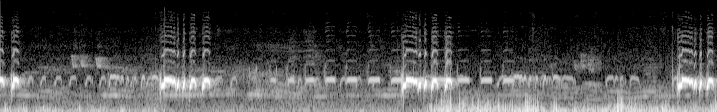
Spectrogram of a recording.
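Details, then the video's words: A zebra dove in the rainy season repeats its song, with loud rolling bursts of hooked coos about every three seconds and softer level coos between them. A low rumbling background runs through the second half. "Suara Terapi perkutut/Merbuk di Musim Hujan"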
